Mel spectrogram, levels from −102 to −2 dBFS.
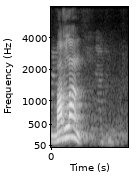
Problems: none marked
